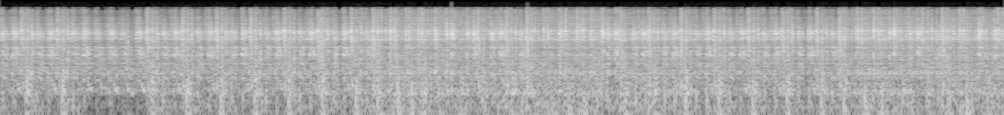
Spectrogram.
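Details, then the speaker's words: Reliant Robin in cold weather with a failing alternator and a low battery: a lumpy, uneven idle with irregular firing that smooths as charge builds, because the low battery current starves the ignition; the alternator is due for replacement. "the current is so low in the battery it's taking it away from the ignition system now as you can hear it's firing because it's not as it brings the charge up it's fine"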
